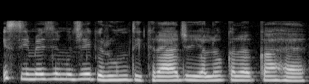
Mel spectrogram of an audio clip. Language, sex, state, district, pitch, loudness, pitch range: Hindi, female, Chhattisgarh, Kabirdham, 200 Hz, -14 LUFS, 190-240 Hz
